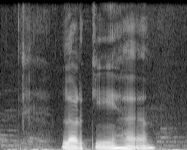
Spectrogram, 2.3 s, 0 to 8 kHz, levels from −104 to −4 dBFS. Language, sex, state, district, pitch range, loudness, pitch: Hindi, male, Bihar, Patna, 115-125 Hz, -14 LUFS, 120 Hz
